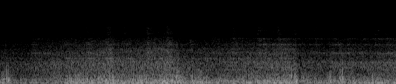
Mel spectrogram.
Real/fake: real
